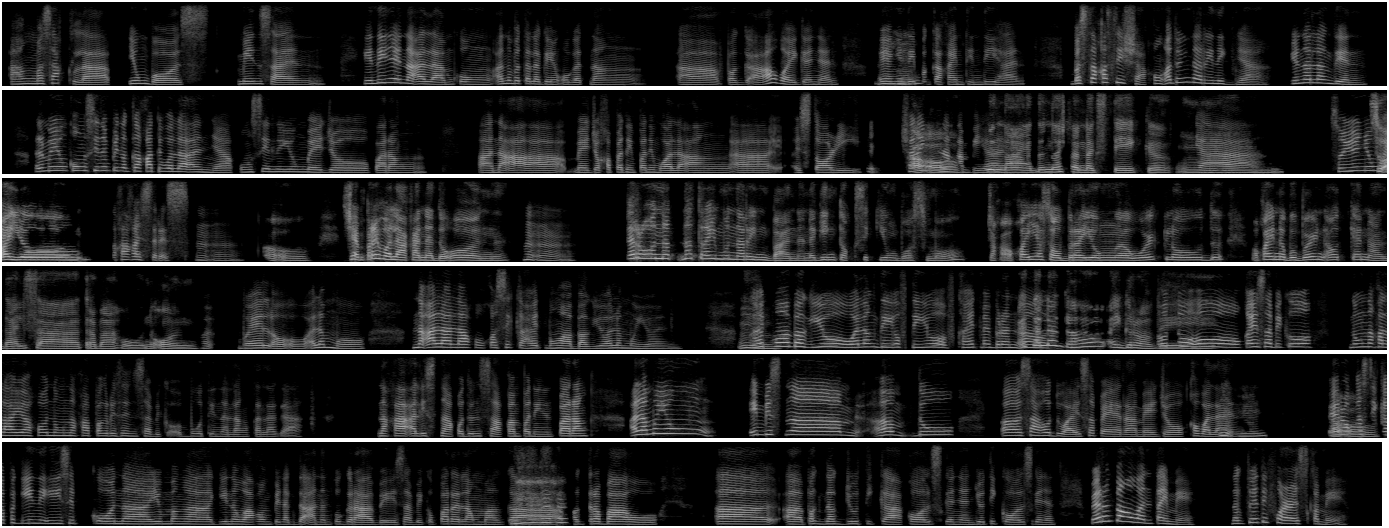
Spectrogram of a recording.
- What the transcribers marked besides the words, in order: in English: "workload"; in English: "na-bu-burnout"; chuckle
- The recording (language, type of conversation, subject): Filipino, podcast, Paano ka nagpapawi ng stress sa opisina?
